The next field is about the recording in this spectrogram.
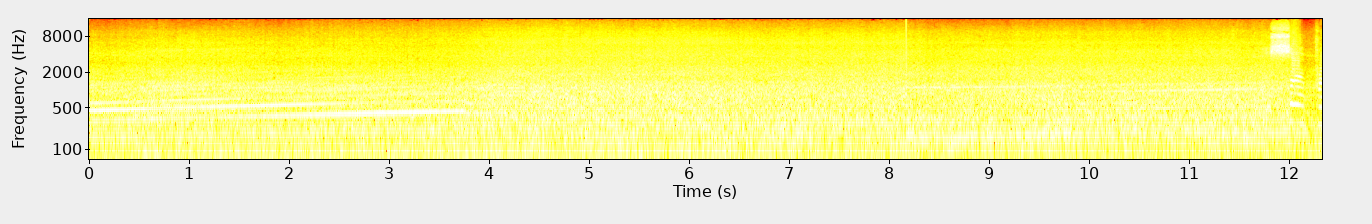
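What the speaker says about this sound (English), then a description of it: "Open the throttle and just hold on for dear life" A Triumph Street Triple motorcycle runs hard at full throttle with a loud, sustained engine roar, a rising tone early on, and heavy wind rush throughout.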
